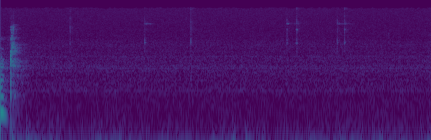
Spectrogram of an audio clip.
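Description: Faint computer mouse clicks, about five scattered through the seconds, over quiet room tone.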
